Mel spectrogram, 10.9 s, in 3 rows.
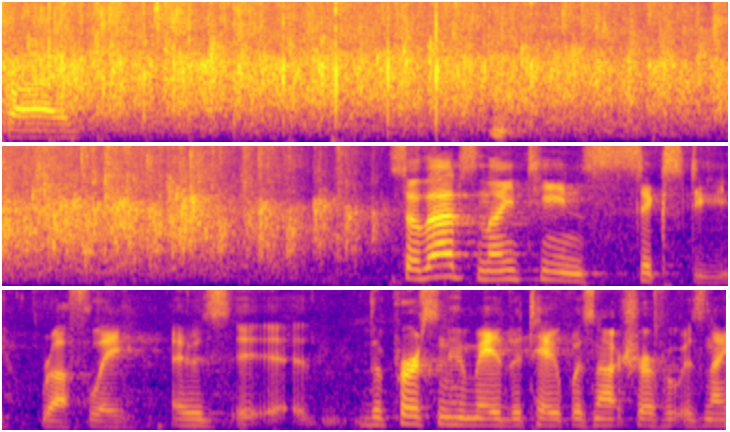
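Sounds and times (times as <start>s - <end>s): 
audience applause: 0.0s - 5.6s
speech: 5.7s - 10.8s.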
